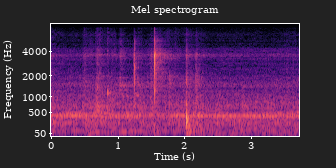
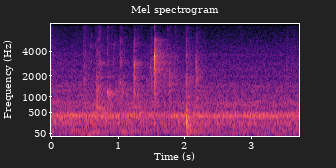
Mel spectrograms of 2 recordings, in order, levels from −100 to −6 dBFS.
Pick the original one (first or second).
second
